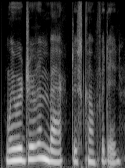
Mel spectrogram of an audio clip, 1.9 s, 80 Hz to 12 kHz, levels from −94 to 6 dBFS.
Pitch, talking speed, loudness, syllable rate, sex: 225 Hz, 160 wpm, -15 LUFS, 6.1 syllables/s, female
